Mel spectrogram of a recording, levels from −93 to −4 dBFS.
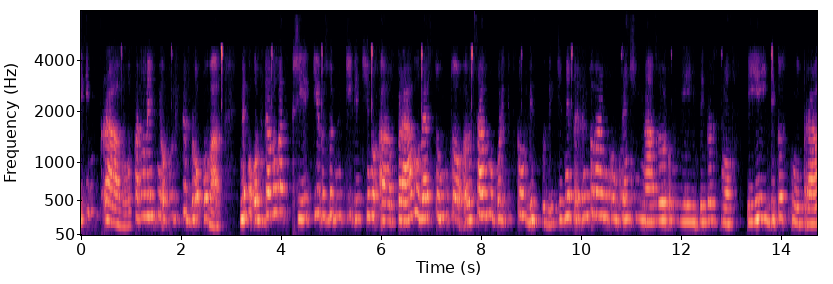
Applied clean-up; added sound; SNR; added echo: neural mask model DeepFilterNet 3.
